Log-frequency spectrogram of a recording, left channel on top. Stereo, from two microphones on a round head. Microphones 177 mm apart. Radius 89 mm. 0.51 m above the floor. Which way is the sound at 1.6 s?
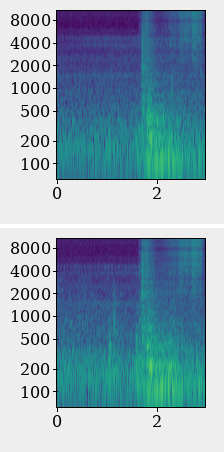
30° right (ahead or behind).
